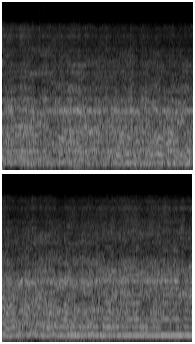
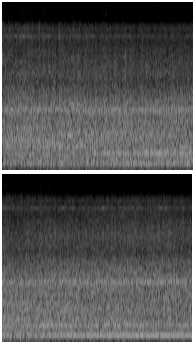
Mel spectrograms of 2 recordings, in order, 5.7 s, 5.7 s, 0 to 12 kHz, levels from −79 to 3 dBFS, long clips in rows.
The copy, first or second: first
